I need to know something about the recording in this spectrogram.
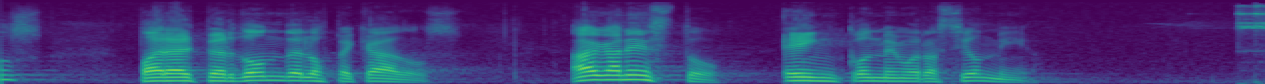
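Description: A middle-aged man speaks solemnly into a microphone.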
